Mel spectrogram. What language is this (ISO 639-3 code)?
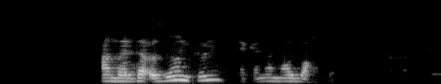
uzb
